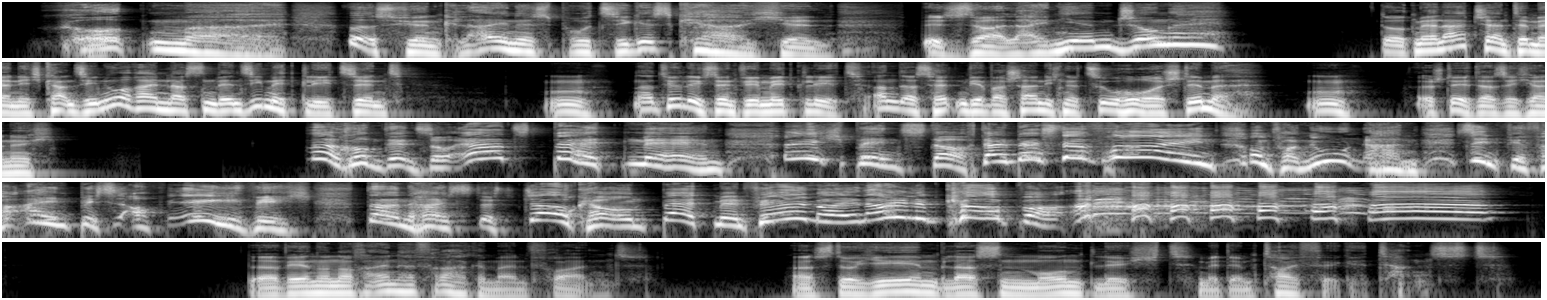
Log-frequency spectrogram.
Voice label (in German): Trailer Stimmenvielfalt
